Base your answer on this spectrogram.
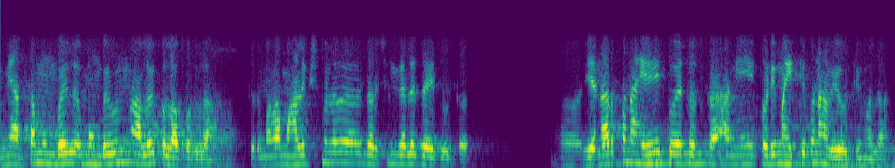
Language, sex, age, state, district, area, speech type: Marathi, male, 18-30, Maharashtra, Kolhapur, urban, conversation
